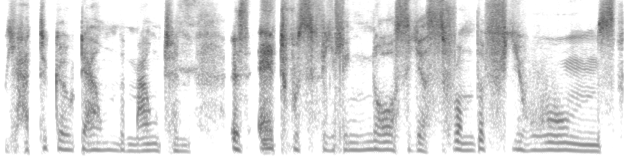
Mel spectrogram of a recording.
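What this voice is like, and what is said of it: Werner Herzog impression, contemptuous tone. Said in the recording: “you do a Herzog impression ... the contempt in Herzog's voice”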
